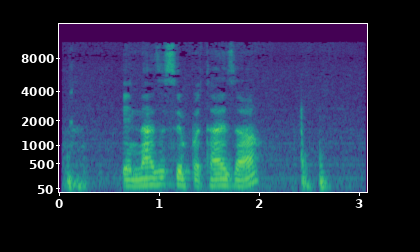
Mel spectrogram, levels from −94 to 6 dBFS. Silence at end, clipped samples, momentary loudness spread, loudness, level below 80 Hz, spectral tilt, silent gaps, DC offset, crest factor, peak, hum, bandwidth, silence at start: 0.35 s; under 0.1%; 15 LU; -20 LUFS; -40 dBFS; -5.5 dB/octave; none; under 0.1%; 20 dB; -2 dBFS; none; 11.5 kHz; 0.05 s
